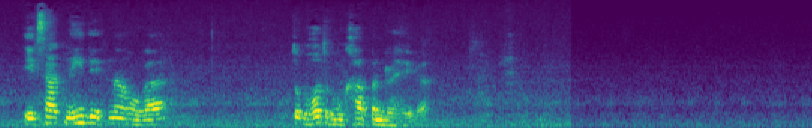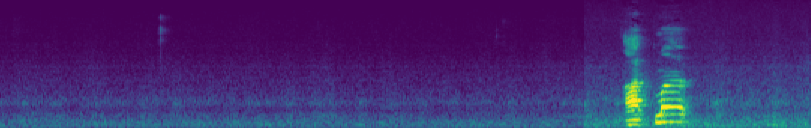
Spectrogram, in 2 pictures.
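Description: A man speaks calmly and slowly into a close microphone, with long pauses.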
